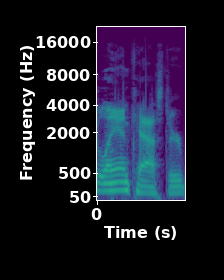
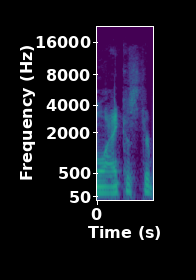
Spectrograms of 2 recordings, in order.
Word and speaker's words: Lancaster: It's like beaten into me to not say Lancaster because they make fun of you out in Lancaster, Pennsylvania.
